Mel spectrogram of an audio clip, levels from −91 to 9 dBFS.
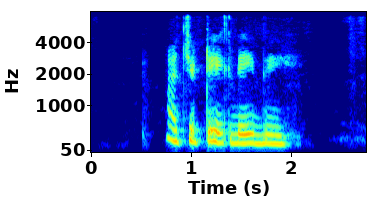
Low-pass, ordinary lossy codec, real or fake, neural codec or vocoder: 7.2 kHz; AAC, 48 kbps; real; none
